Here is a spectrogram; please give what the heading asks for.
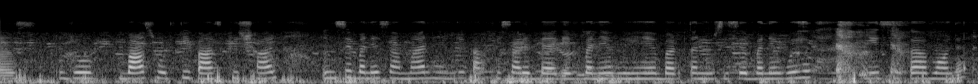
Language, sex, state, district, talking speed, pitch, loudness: Hindi, female, Maharashtra, Pune, 85 wpm, 260 Hz, -24 LUFS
